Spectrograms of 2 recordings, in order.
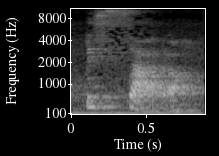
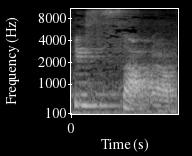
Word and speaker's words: pizarra: Next is pizarra, which means blackboard. Here it's Z. In my previous session I have mentioned that Z gives the pronunciation of S, so this we call it out as pizarra, which means blackboard.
